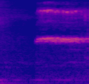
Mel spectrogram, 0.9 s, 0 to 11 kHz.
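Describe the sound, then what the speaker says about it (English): A referee's whistle at a GTHL U16AAA ice hockey game, one clear sustained blast that starts suddenly and holds steady against quiet arena background. "And the whistle will go."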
